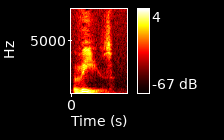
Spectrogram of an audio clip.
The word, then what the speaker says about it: these: Oirá que en la primera palabra el sonido de la vocal es mucho más breve. – This. These. – Además, la primera S se pronuncia como la española, mientras que la segunda es una S sonora.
